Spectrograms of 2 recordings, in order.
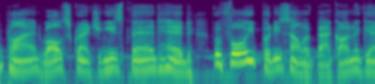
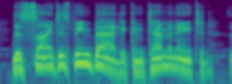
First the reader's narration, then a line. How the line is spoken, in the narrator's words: the sergeant sighed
